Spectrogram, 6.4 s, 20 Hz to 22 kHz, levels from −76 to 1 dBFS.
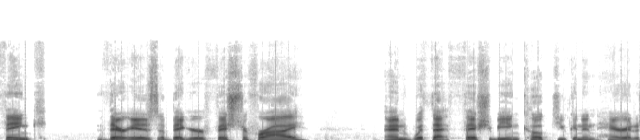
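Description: A steady train of small ticks runs through the speech from about 0.06 s to 6.34 s, repeating every 0.064 s, roughly fifteen to sixteen times a second, and audible only where there is signal. These are periodic USB or driver dropouts: something blocks the USB bus or audio driver at a fixed interval, and each time about 2 ms of audio is lost and replaced by silence, leaving a brief gap that clicks.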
